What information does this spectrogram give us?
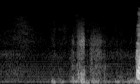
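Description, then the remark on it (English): A couple of muffled, breathy coughs from a speaker wearing an attached microphone during a sermon, followed by one sharp, loud, harsh cough burst at the end, with no talking. “I got to figure out how to cough with a microphone attached to me.”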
